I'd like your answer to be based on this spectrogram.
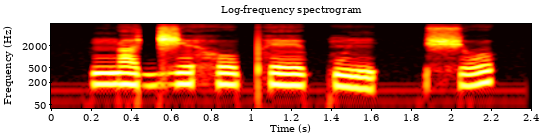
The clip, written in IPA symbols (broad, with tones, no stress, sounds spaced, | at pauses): ŋ a˨ d͡ʒ ɪ˨ h o˨ pʰ eː˨ kʷ ĩ˨ | ʃ ʊ˨˦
